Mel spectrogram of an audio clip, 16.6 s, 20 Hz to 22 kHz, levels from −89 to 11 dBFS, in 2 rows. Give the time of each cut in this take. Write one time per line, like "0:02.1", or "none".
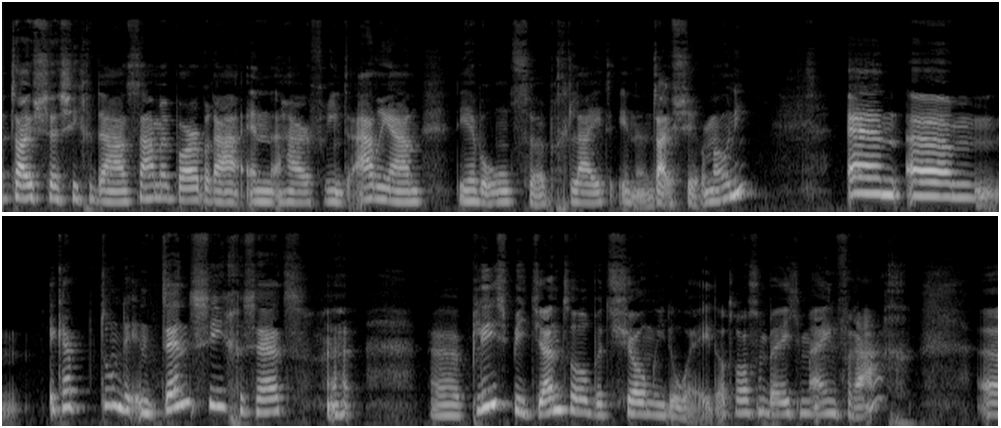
0:05.4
